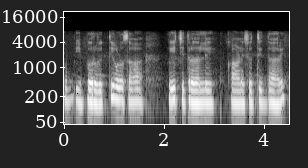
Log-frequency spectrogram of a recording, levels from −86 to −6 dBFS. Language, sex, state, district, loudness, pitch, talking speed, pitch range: Kannada, male, Karnataka, Bangalore, -16 LUFS, 145 Hz, 80 wpm, 140-150 Hz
